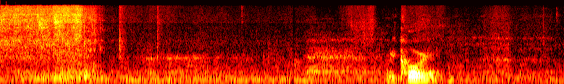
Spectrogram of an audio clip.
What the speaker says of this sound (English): so I just put the water on my hands to rinse everything off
